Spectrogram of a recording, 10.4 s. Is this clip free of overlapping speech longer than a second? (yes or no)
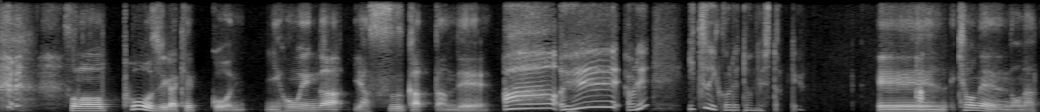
yes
